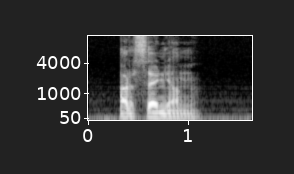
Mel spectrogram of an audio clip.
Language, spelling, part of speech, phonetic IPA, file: Polish, arsenian, noun, [arˈsɛ̃ɲãn], Pl-arsenian.ogg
